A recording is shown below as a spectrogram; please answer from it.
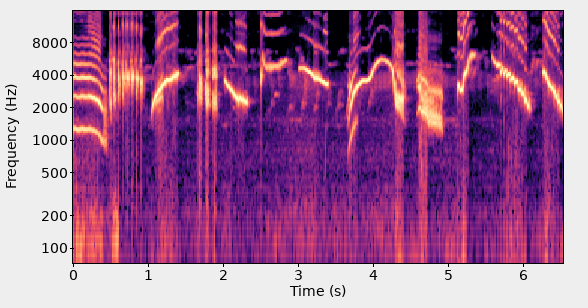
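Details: Rich, varied song of an Asian pied starling played to stimulate caged birds: falling and arched whistles alternating with grating squawks and quick stuttered notes.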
